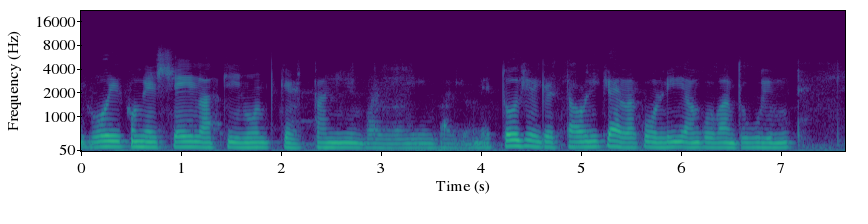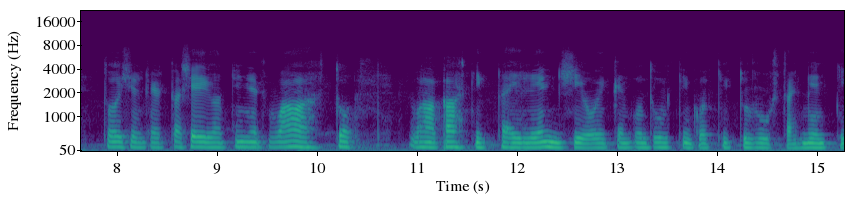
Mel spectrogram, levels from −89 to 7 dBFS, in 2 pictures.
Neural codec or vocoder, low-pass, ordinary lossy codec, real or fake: codec, 32 kHz, 1.9 kbps, SNAC; 14.4 kHz; none; fake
